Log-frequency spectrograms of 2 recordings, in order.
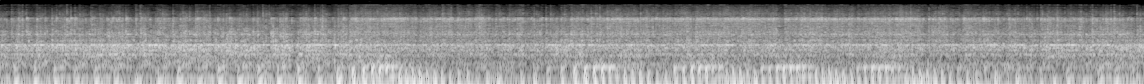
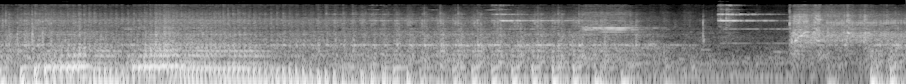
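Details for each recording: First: Royal Enfield motorcycle at idle after self-starting, starter very noisy: uneven thump inside the engine around four per second that comes and goes, like something striking internally. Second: Royal Enfield single after fixing self-starter noise: brief crank, catches and settles into even thumping idle with no starter grinding or knocking noise; repaired and healthy.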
